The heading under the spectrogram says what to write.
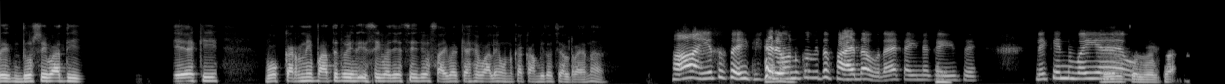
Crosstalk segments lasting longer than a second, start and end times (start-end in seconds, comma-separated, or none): none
